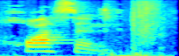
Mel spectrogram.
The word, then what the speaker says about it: hoisin: Hoisin. It's pronounced hoisin, not hoisin.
